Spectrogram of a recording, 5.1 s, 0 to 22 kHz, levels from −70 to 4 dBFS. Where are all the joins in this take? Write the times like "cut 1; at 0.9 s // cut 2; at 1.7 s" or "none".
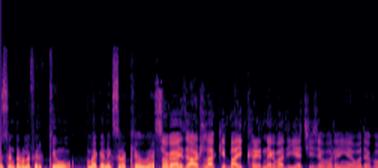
cut 1; at 2.1 s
